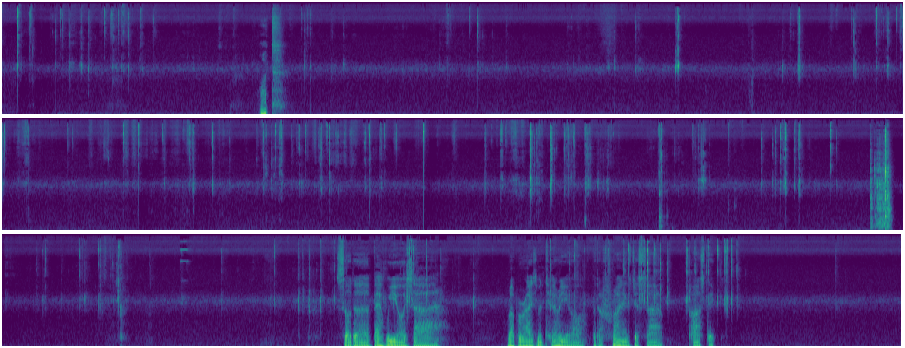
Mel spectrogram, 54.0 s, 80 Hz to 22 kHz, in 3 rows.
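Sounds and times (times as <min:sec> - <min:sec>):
toy packaging being handled: 0:00.4 - 0:03.8, 0:19.9 - 0:26.5, 0:27.7 - 0:30.3, 0:31.1 - 0:32.6, 0:33.2 - 0:34.7, 0:35.4 - 0:38.5, 0:41.3 - 0:42.8, 0:47.4 - 0:50.8.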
